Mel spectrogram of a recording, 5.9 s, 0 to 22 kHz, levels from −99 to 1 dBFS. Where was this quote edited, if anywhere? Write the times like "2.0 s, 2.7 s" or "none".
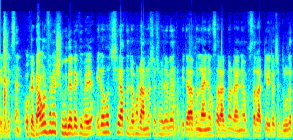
none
